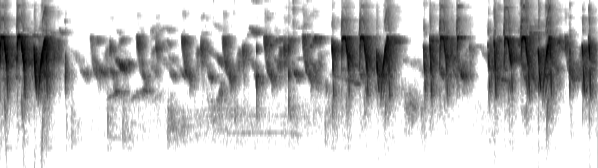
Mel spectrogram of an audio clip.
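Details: Bar-winged prinia (ciblek gunung) song played to arouse breeding condition and aggression in caged birds: dense, high scratchy chattering phrases with buzzy trills, delivered in bursts separated by short pauses.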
